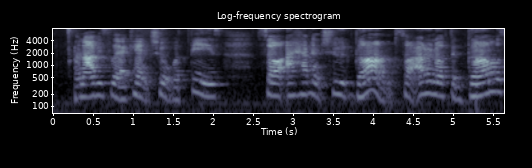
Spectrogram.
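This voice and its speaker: With an American accent, a woman speaks at a moderate pace and medium pitch. Audible room echo and noticeable background noise surround her. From New York. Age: 50s. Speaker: vlogger. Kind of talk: casual vlog monologue.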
